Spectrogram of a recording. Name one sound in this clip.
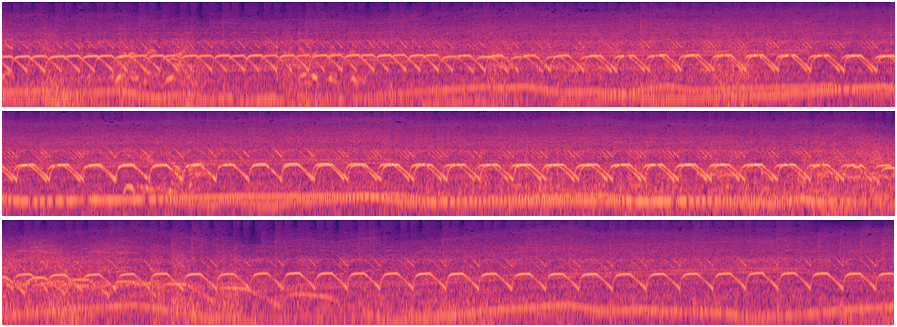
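A police siren yelps rapidly and steadily.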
